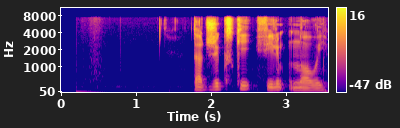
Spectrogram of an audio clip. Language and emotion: Russian, neutral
